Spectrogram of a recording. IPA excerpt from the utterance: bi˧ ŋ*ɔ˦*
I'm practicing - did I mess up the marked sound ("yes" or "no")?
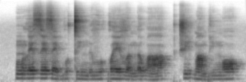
no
